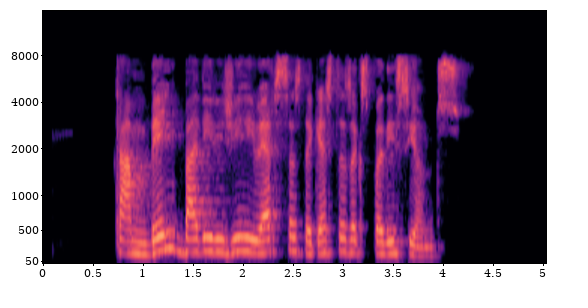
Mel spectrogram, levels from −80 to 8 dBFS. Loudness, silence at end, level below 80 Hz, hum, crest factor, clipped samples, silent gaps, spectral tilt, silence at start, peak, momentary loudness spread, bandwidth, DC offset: -18 LUFS; 0.85 s; -60 dBFS; none; 18 dB; under 0.1%; none; -3 dB/octave; 0.75 s; -2 dBFS; 5 LU; 8.4 kHz; under 0.1%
